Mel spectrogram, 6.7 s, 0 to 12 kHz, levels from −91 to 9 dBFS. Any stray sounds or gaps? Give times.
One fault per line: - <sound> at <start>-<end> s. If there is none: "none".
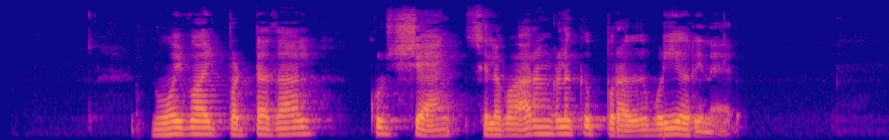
none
